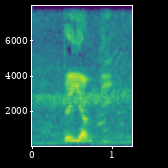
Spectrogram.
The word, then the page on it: veyampi: Serewen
